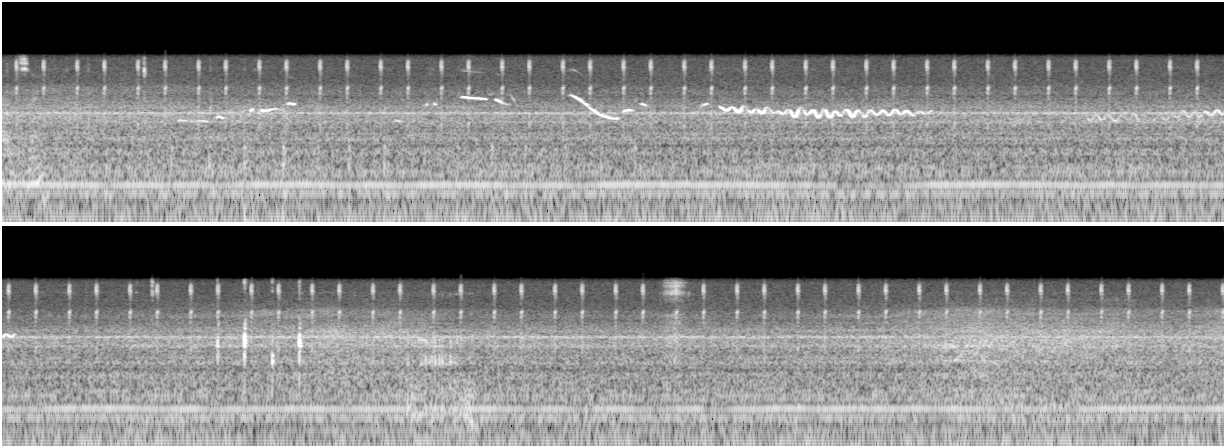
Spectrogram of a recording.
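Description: Car turn-signal indicator ticking steadily, about two or three clicks a second, over the low hum of the engine idling while the car waits at the lights. A few high whistled chirps and a short warbling trill stand out in the first third.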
